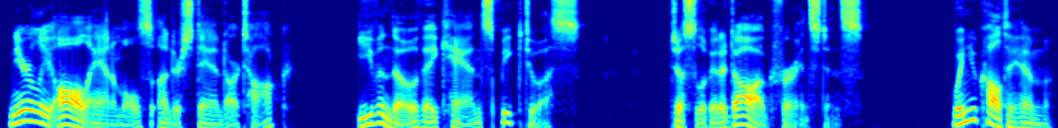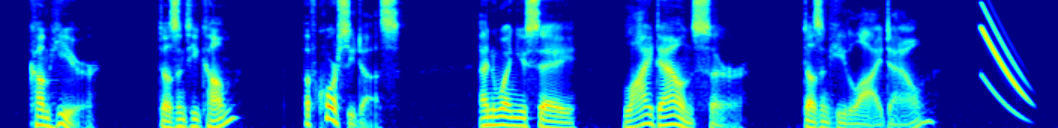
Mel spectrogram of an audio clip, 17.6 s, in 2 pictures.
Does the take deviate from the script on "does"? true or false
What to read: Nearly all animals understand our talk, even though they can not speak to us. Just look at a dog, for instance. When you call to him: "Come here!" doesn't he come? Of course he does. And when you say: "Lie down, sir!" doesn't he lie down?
false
